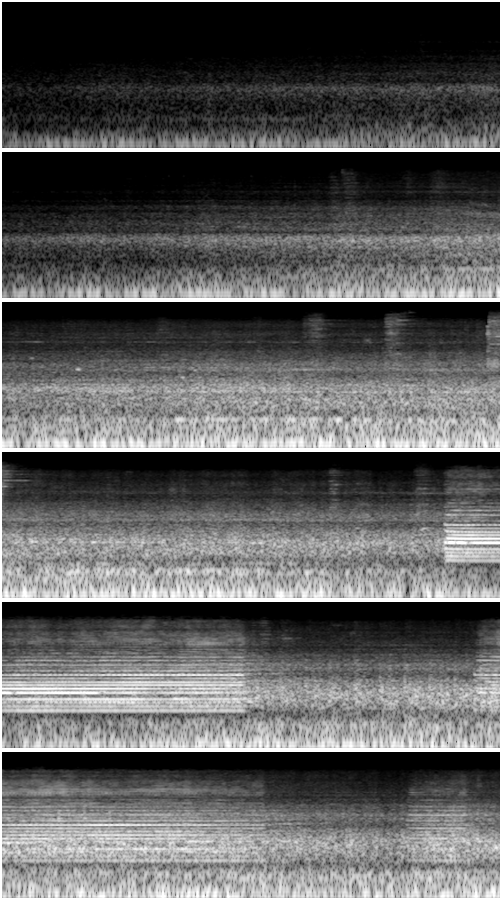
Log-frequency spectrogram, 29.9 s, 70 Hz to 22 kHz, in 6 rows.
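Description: Lake State Railway freight train led by diesel locomotives, its rumble growing louder as it approaches. The locomotive's horn sounds two long blasts about 20 and 25 seconds in, the loudest sound here. Then hopper cars roll past with wheels clacking over the rail joints.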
